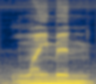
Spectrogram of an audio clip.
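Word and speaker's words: Limon: at hotels for uh Lyman Colorado I think that's how it's pronounced l-i-m-o-n I think that's the name of the town and there's some hotels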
